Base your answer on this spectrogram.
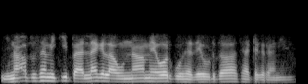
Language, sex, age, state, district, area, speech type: Dogri, male, 18-30, Jammu and Kashmir, Udhampur, rural, conversation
